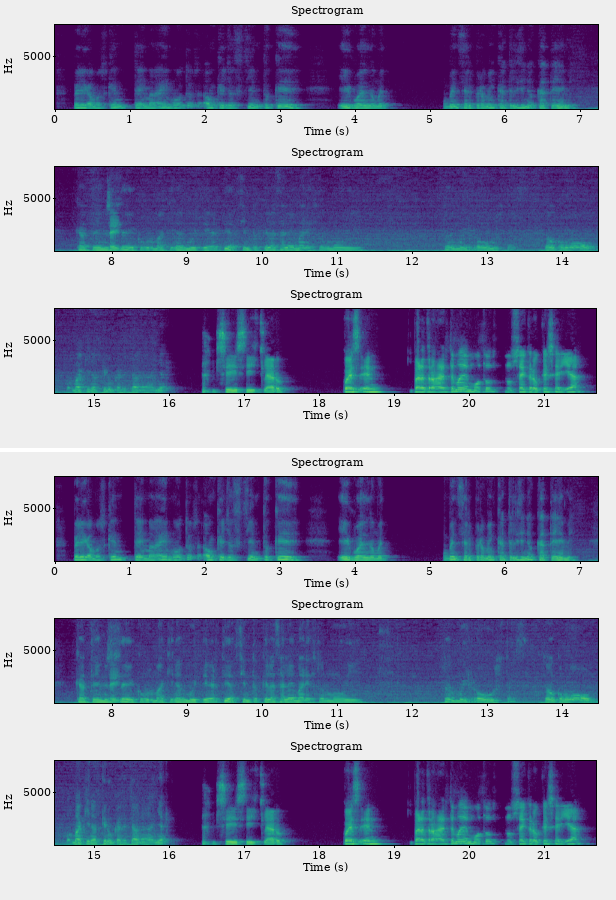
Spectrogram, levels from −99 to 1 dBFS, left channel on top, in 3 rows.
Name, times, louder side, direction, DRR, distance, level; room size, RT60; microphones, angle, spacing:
voice 1, 0.2-3.3 3.8-4.4 5.2-6.9 7.5-11.3 12.4-13.4 13.8-16.0, right 4 dB, 80° right, 0.5 m, -33 dB
sound 1, 6.8-15.8, equal, 50° right, 3.4 m, -43 dB
voice 2, 16.4-17.5 18.3-18.9 19.3-21.5, left 2 dB, 10° left, 0.4 m, -28 dB
11.5 x 4.3 x 3.1 m
head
